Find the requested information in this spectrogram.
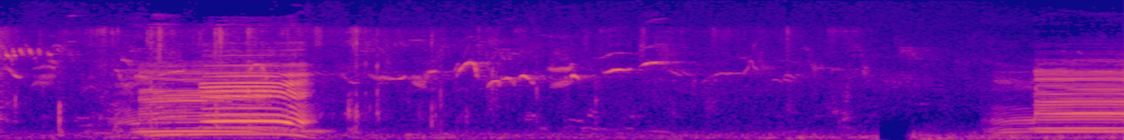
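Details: A cow roaming freely in a wide palm oil plantation gives a loud, sustained moo, followed by several seconds of chirping birds, then another bellowing moo begins near the end.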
